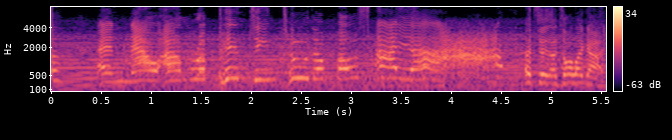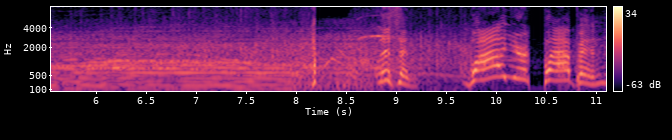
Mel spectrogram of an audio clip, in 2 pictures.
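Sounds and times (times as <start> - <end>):
speech: 0.4 - 5.7, 8.8 - 11.0
audience clapping: 5.4 - 11.0.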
